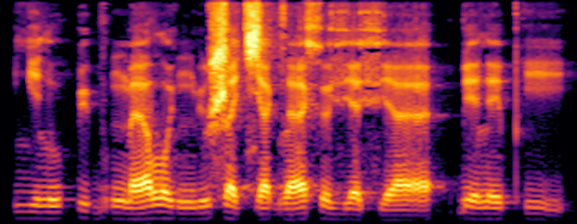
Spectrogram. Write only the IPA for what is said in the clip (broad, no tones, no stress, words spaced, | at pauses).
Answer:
ʎilu k͡pybuŋ͡mæ lˠyŋ͡my ʂæt͡ɕæɡlæ xøvʲæfʲæ | ɓelepʰi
